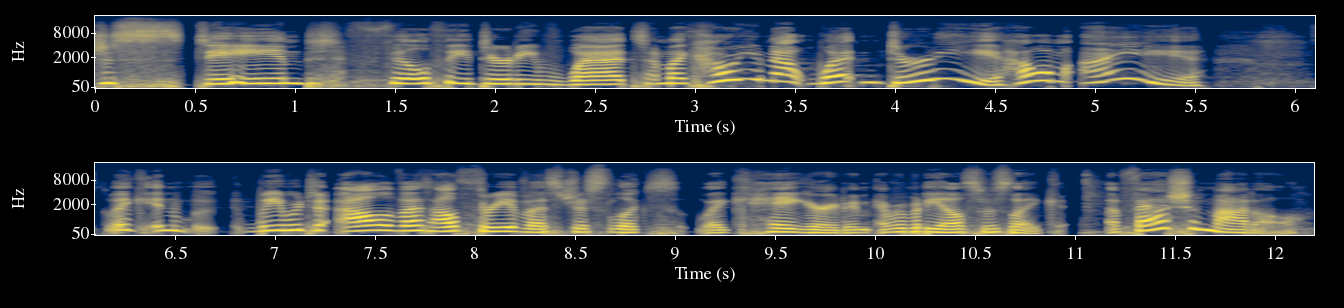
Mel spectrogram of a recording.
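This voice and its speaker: A woman with a Minnesota accent speaks at a high pitch with very wide pitch swings. Her tone is animated and her pace moderate. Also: dry, close sound with no echo. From southern Minnesota. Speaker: podcast co-host. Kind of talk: casual chat.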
